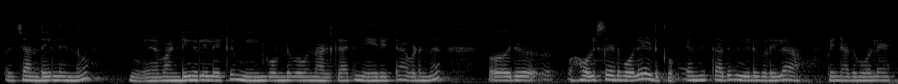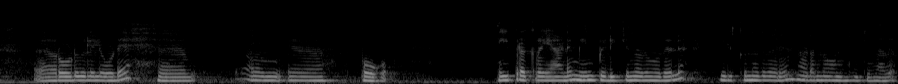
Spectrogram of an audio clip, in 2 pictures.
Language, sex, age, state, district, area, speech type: Malayalam, female, 45-60, Kerala, Wayanad, rural, spontaneous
